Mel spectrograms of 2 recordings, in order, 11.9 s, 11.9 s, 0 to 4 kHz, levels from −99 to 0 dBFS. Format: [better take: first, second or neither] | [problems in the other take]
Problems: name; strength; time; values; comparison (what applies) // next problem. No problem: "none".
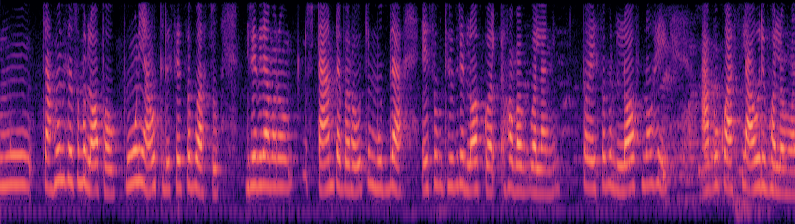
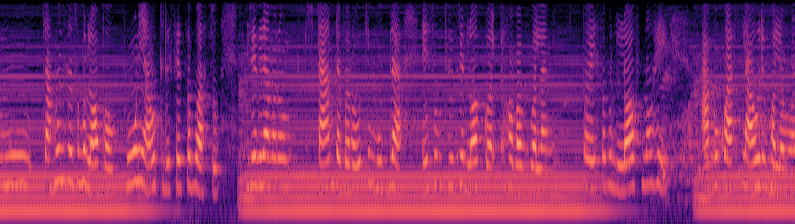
first | background sound (Bowed string instrument); 8 dB below the speech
